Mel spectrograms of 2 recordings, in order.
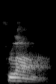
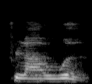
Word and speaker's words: flour: But this one, flour is the the powder rice flour. Flower. We normally say as flour, but the correct pronunciation is flower.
